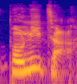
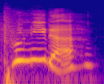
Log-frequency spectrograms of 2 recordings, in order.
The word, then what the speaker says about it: Ponyta: are people saying oh ponyta pony Tony no no that's not what it it's the emphasis on the wrong so liable g yes it's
